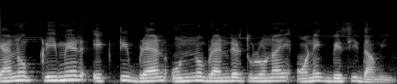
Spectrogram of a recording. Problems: background sounds at intervals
